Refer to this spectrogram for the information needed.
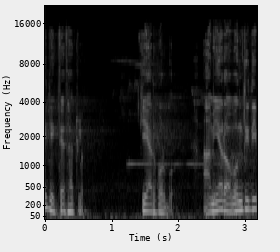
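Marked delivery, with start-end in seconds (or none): none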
